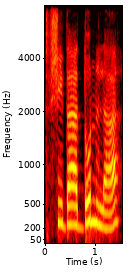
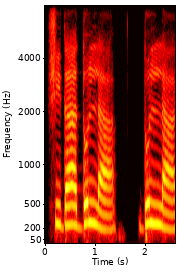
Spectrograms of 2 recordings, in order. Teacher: We are merging the sound of this tanween of dhamma with the lam mushaddad.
